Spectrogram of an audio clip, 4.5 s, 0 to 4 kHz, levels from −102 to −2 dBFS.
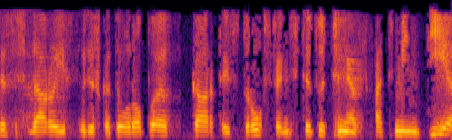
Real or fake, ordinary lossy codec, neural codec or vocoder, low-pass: real; AAC, 16 kbps; none; 3.6 kHz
